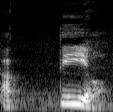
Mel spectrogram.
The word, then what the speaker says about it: আত্মীয়: আত্মীয়, এই দেখো মধ্যে তো আছে, তার সাথে ম ফলা, তাহলে ত উচ্চারণ দুইবার পাচ্ছি।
